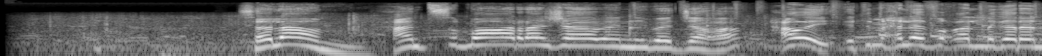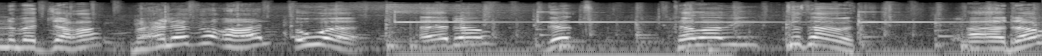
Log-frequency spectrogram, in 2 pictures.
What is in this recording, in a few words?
Juice Seller Tigriniya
